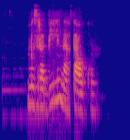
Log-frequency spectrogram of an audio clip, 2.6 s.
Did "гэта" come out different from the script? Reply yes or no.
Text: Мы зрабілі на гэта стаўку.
yes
